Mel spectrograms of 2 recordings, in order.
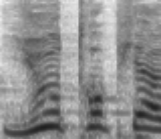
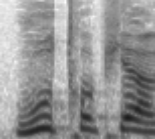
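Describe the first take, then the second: First: The word begins with a 'yu' sound. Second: The word begins with a plain 'u' sound. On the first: It means a good place. "유라고 발음할 때는 좋다는 뜻이고요" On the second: It means a place that does not exist. "우라고 발음하면 없다는 뜻입니다"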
